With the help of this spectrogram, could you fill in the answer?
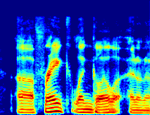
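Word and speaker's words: Langella: Uh, Frank Langala, I don't know how to pronounce his last name. Langela.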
